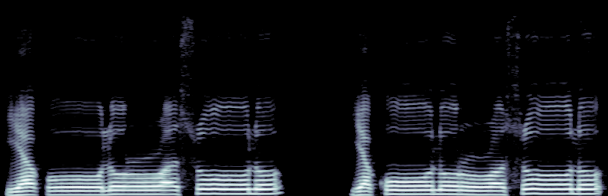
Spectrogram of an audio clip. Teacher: الف اور لام نہیں پڑھا جا رہا ہے کیونکہ اس کے آگے حروف شمسی کا را ہے، اس لیے نہیں پڑھا جا رہا ہے۔ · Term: ادغام شمسی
